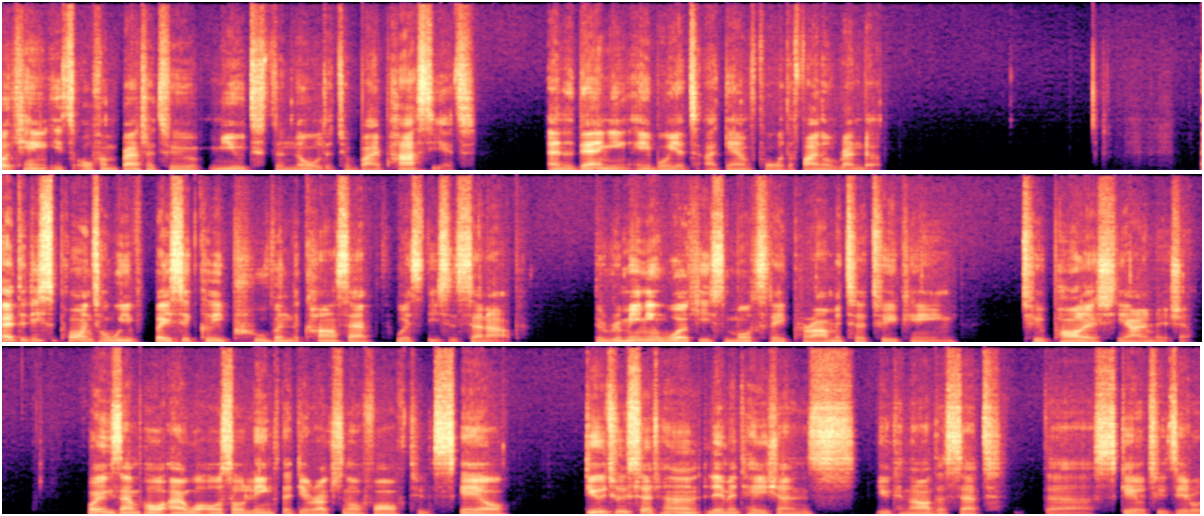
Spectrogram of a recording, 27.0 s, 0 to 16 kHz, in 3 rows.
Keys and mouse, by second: 2.6 click, 3.2 click, 3.8 click, 4.2 x, 4.5 click, 4.8 m, 6.4 space, 7.3 space, 7.4 click, 7.8 m, 7.9 shift+space, 9.0 ctrl+alt+shift+q, 15.2-17.1 drag, 17.5 click, 19.2 click, 19.9 click, 21.0-22.2 drag, 22.7 click.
